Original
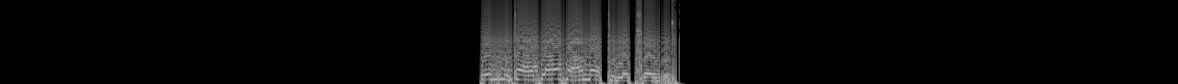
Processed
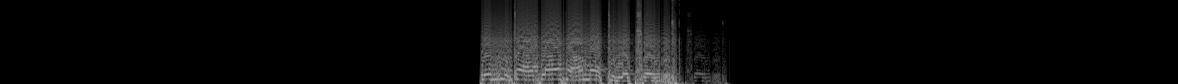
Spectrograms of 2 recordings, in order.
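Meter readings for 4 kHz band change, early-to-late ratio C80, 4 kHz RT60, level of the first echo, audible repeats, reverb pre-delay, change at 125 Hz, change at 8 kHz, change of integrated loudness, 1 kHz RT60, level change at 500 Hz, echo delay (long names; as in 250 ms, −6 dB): −5.0 dB, no reverb audible, no reverb audible, −17.5 dB, 2, no reverb audible, −5.0 dB, −5.0 dB, −5.0 dB, no reverb audible, −5.0 dB, 68 ms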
